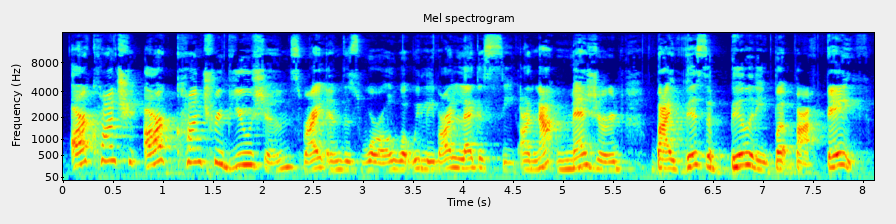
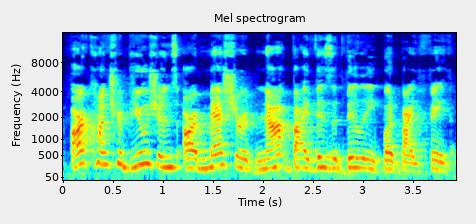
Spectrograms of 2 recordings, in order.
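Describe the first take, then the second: First: Deliberate, stretched key words; slow down and lean on each key phrase. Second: Said in the usual way. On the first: Real, not acted. Rereading the written message to viewers after being told to slow down, slowed delivery. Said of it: "Spirit is telling me to slow down". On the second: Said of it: "I'm speaking a little fast".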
